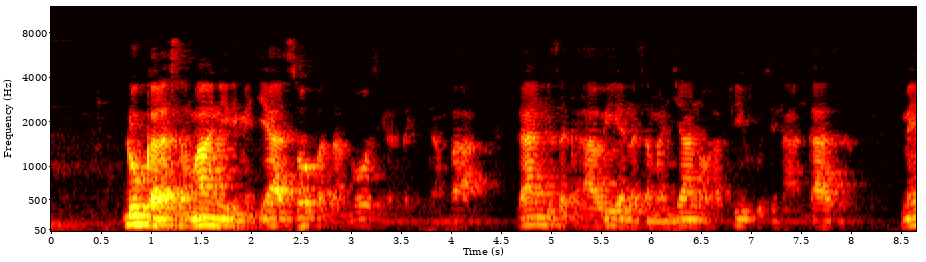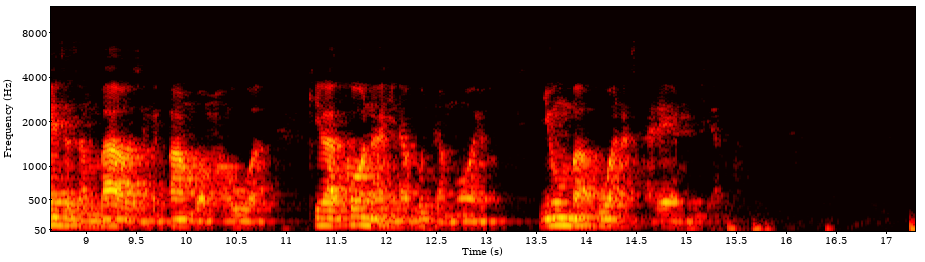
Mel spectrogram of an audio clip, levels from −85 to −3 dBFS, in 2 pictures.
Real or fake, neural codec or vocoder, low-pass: real; none; 7.2 kHz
